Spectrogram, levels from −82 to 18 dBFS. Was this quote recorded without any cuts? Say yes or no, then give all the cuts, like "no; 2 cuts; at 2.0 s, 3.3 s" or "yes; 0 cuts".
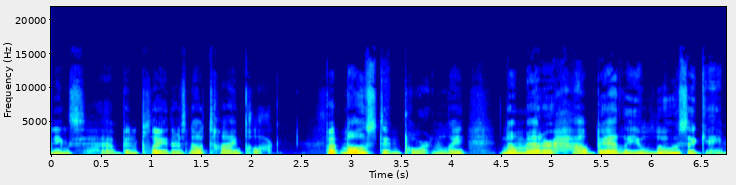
no; 1 cut; at 2.7 s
